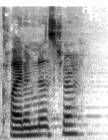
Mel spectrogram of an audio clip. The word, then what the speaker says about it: Clytemnestra: And when he gets back to Greece after the Trojan War, he finds that his wife, Clymestra, I might be saying that wrong as well. – Is that Clytemnestra? – Yeah, I'm not good at pronouncing these names.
